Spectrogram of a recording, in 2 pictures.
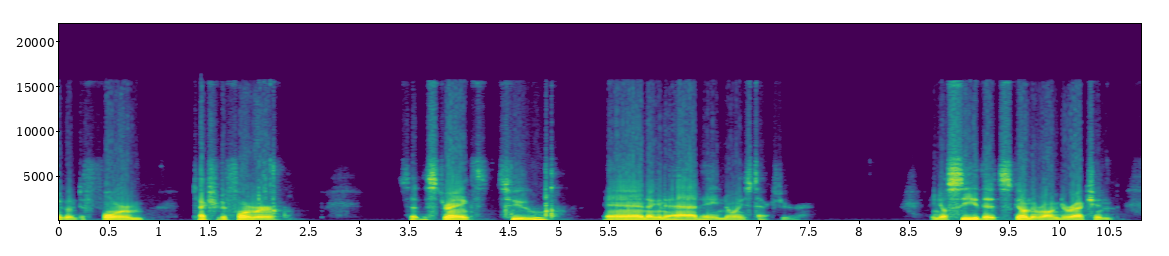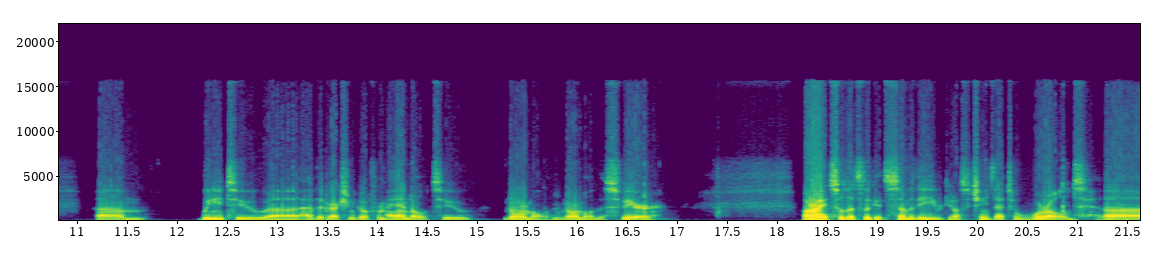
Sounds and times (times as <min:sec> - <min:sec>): Speech: 0:00.0 - 0:02.2, 0:03.4 - 0:07.5, 0:08.7 - 0:10.6, 0:11.2 - 0:16.9, 0:18.2 - 0:21.6.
